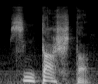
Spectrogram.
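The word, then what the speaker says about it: Sintashta: que estão todos esses que estão aí, procura lá sinta horizon sinta que se escreve s i n t a s h t a sintasta eu tô chato tô meio nerdão falando ou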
